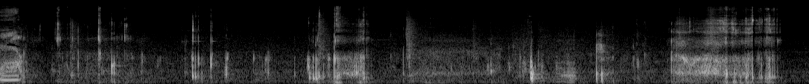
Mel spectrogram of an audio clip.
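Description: A young girl sips from a cup with quiet slurping sounds.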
